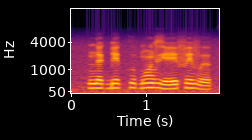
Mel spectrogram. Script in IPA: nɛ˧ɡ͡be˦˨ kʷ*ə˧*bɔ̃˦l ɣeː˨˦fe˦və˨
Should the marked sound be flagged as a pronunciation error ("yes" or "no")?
yes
